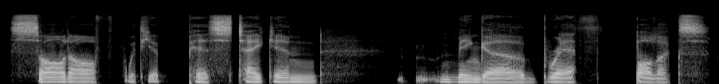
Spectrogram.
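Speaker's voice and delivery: slow, unpractised mock British accent; drawn-out attempt at British cursing; amateur British swearing. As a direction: try out British insults slowly, word by word. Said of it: "I gotta practice this. It's not very good".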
